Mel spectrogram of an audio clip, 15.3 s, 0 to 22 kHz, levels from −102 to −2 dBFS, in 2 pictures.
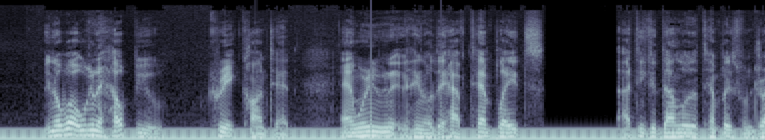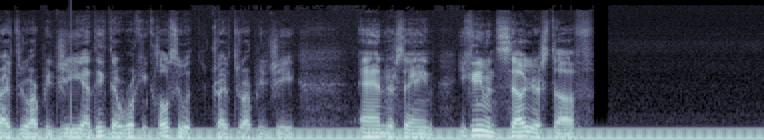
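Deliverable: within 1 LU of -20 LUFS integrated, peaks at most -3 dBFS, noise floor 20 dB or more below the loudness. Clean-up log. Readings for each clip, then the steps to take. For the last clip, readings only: dropouts 4; longest dropout 8.4 ms; hum 60 Hz; harmonics up to 300 Hz; hum level -24 dBFS; loudness -23.5 LUFS; peak -6.0 dBFS; loudness target -20.0 LUFS
-> interpolate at 2.56/3.71/4.41/8.34, 8.4 ms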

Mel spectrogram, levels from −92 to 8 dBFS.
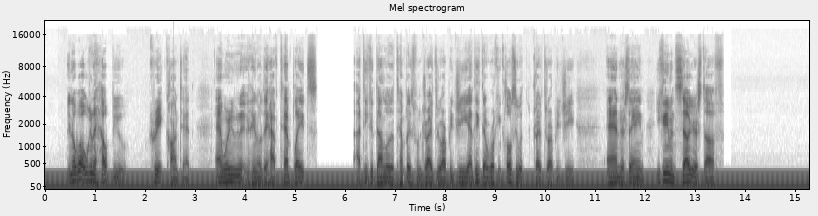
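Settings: dropouts 0; hum 60 Hz; harmonics up to 300 Hz; hum level -24 dBFS
-> notches 60/120/180/240/300 Hz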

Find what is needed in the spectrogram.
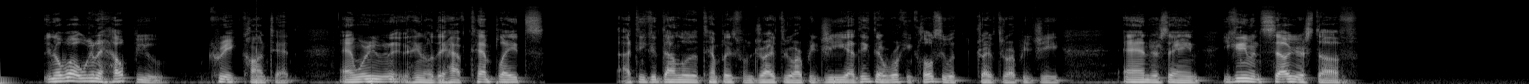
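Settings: hum none; loudness -24.0 LUFS; peak -5.5 dBFS; loudness target -20.0 LUFS
-> gain +4 dB; limiter -3 dBFS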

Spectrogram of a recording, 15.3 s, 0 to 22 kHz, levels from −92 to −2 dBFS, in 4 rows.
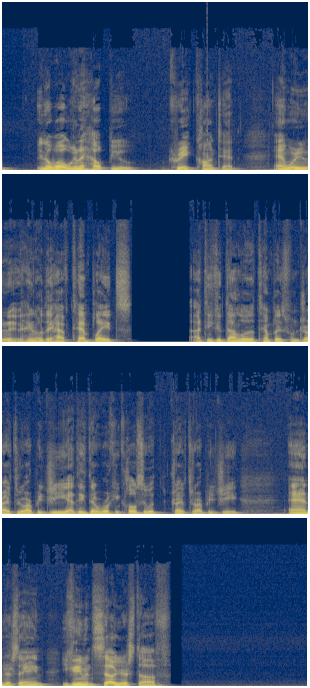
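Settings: loudness -20.0 LUFS; peak -3.0 dBFS; noise floor -61 dBFS

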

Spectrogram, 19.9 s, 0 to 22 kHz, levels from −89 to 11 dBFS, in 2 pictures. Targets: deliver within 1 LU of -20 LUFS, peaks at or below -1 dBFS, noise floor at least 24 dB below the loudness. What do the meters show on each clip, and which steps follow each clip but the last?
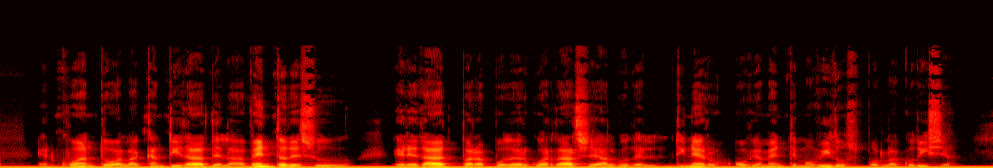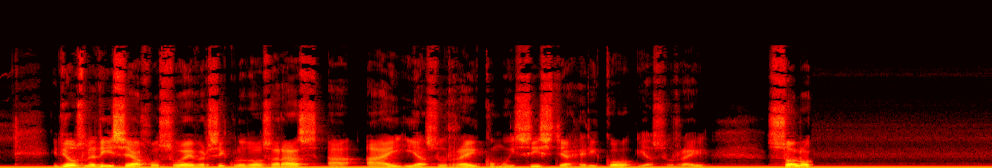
hum 50 Hz; harmonics up to 250 Hz; hum level -25 dBFS; loudness -25.5 LUFS; peak -5.0 dBFS; loudness target -20.0 LUFS
-> de-hum 50 Hz, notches 5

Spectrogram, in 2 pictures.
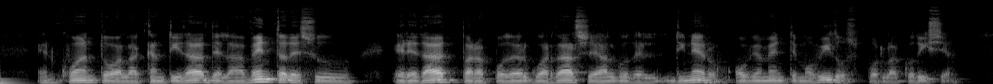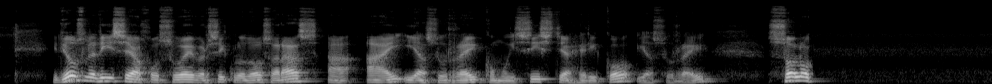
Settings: hum none; loudness -26.5 LUFS; peak -5.5 dBFS; loudness target -20.0 LUFS
-> gain +6.5 dB; limiter -1 dBFS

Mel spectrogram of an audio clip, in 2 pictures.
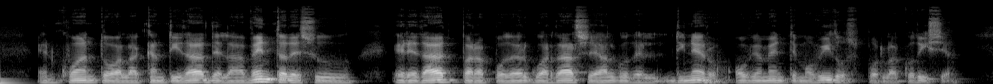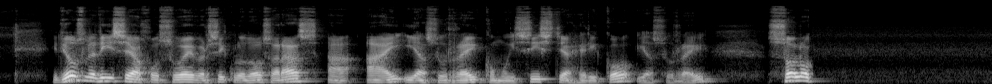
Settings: loudness -20.0 LUFS; peak -1.0 dBFS; noise floor -54 dBFS

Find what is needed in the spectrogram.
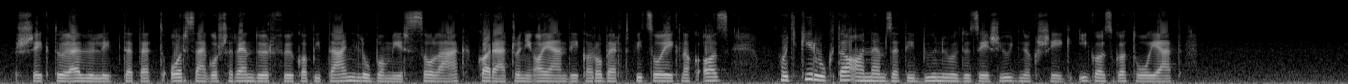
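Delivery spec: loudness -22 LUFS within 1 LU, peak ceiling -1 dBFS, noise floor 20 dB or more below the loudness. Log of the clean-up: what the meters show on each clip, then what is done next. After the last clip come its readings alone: clipped 0.4%; flat tops at -14.0 dBFS; noise floor -44 dBFS; noise floor target -46 dBFS; loudness -25.5 LUFS; peak -14.0 dBFS; loudness target -22.0 LUFS
-> clip repair -14 dBFS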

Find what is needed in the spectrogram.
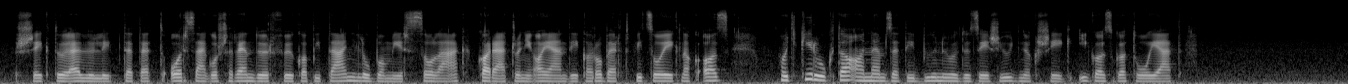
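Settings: clipped 0.0%; noise floor -44 dBFS; noise floor target -46 dBFS
-> noise print and reduce 6 dB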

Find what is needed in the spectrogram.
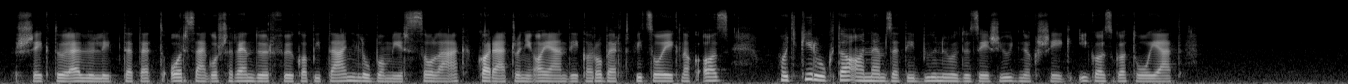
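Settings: noise floor -49 dBFS; loudness -25.5 LUFS; peak -5.0 dBFS; loudness target -22.0 LUFS
-> gain +3.5 dB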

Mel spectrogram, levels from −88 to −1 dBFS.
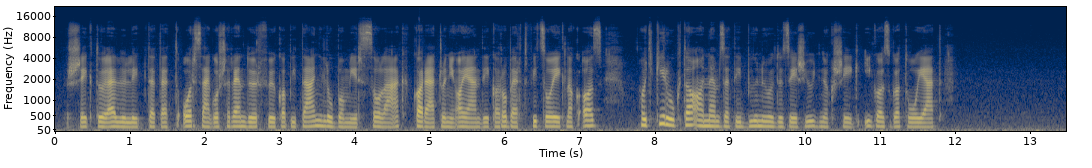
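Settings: loudness -22.0 LUFS; peak -1.5 dBFS; noise floor -46 dBFS

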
